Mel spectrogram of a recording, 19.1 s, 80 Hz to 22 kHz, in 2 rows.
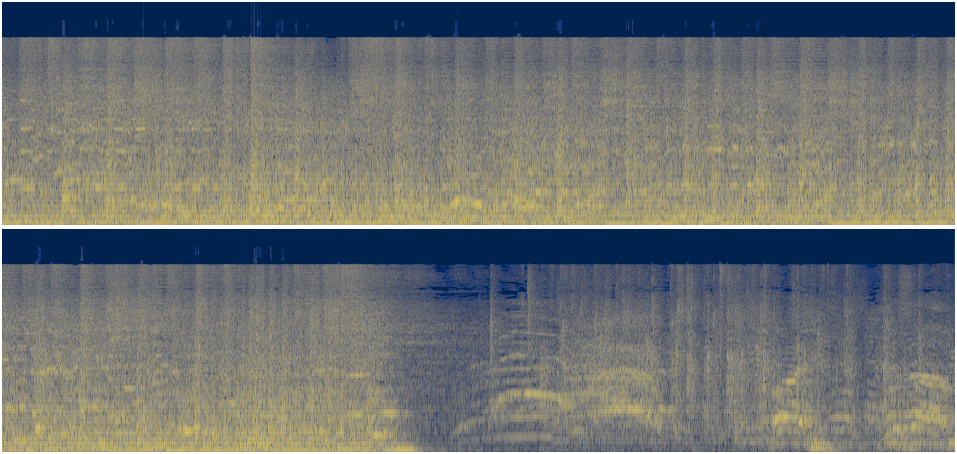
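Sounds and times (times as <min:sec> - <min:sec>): live rock band playing: 0:00.0 - 0:14.9
crowd shouting and cheering: 0:00.0 - 0:19.0.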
